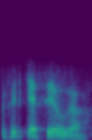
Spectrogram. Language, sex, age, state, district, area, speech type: Urdu, female, 30-45, Bihar, Darbhanga, rural, conversation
